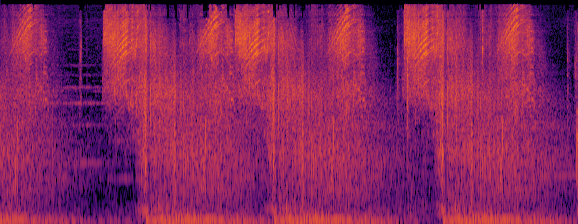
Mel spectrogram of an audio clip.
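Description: Bombarda blasting spell in the game Hogwarts Legacy, three heavy booming explosions in a row, each a loud rumbling burst that decays before the next.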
